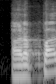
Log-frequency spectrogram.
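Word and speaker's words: Harappa: हड़प्पा culture हड़प्पा civilisation हड़प्पा की spelling ये है डी मत लिखना एच ए आर A double P ए ठीक है हरप्पा civilisation is also called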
